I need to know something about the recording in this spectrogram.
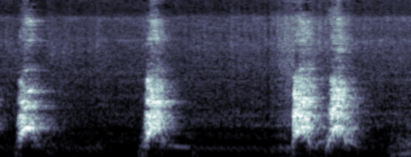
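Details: Weimaraner dog barking at a running robot vacuum, annoyed by it: three loud, short, broad barks at irregular intervals, the last two close together, over a quiet indoor background.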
